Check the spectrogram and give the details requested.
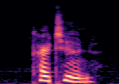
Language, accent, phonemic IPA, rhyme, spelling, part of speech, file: English, US, /kɑɹˈtun/, -uːn, cartoon, noun / verb, En-us-cartoon.ogg
- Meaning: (noun) 1. A humorous drawing, often with a caption, or a strip of such drawings 2. A drawing satirising current public figures 3. An artist's preliminary sketch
